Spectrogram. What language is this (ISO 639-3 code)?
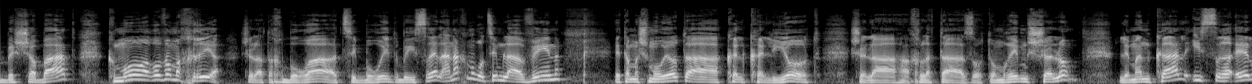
heb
